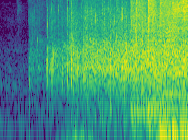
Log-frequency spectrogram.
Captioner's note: applause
